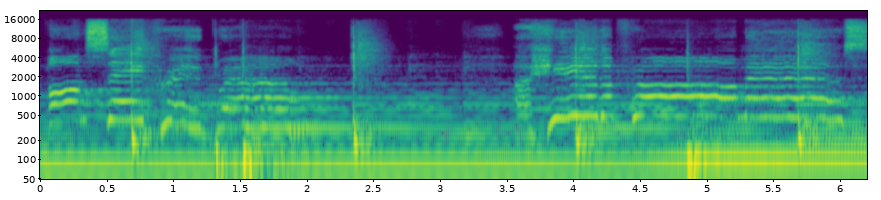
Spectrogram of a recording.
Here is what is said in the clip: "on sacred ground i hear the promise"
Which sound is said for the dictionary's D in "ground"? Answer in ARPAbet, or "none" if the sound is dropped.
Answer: none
